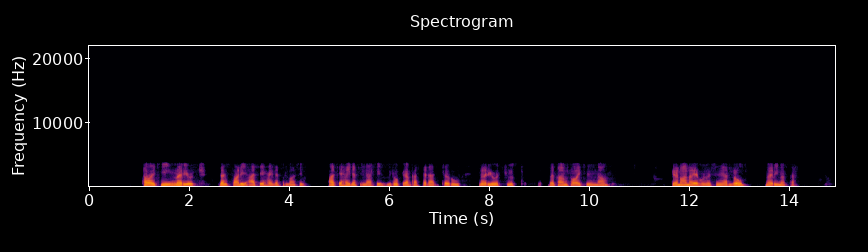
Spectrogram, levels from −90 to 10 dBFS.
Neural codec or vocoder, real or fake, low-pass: codec, 24 kHz, 1 kbps, SNAC; fake; 3.6 kHz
